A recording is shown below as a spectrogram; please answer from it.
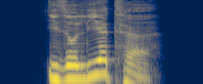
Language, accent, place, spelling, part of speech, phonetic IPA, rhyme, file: German, Germany, Berlin, isolierte, adjective / verb, [izoˈliːɐ̯tə], -iːɐ̯tə, De-isolierte.ogg
- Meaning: inflection of isolieren: 1. first/third-person singular preterite 2. first/third-person singular subjunctive II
